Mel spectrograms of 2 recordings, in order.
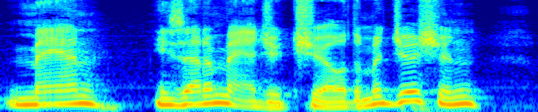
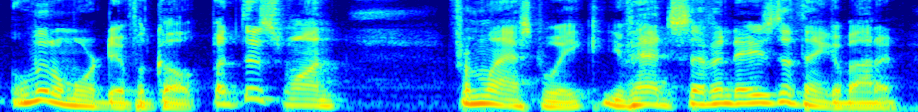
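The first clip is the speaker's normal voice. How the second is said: ordinary delivery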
